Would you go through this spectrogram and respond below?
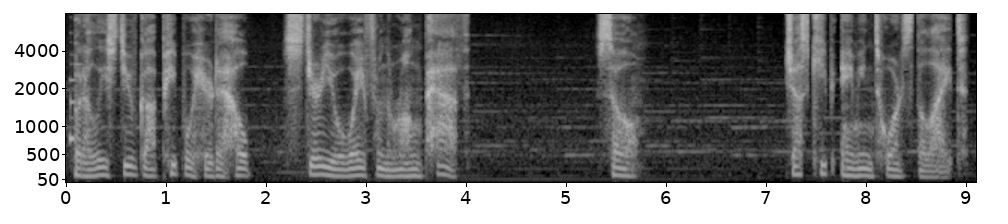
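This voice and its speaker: A man voicing an aloof, guarded young puppet wanderer in a video game, speaking in a cool, measured way. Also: medium pitch, steady tone, lightly acted. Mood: firm, sober. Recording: game music behind.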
